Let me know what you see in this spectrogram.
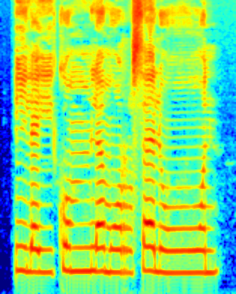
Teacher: لام حروف الاظہار الشفوی میں سے ہے تو ہم میم کو ظاہر کریں گے اور بغیر غنہ سے یہ حکم کو ادا کریں گے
